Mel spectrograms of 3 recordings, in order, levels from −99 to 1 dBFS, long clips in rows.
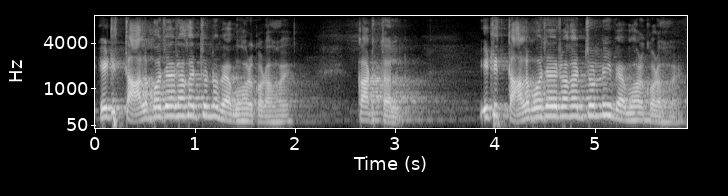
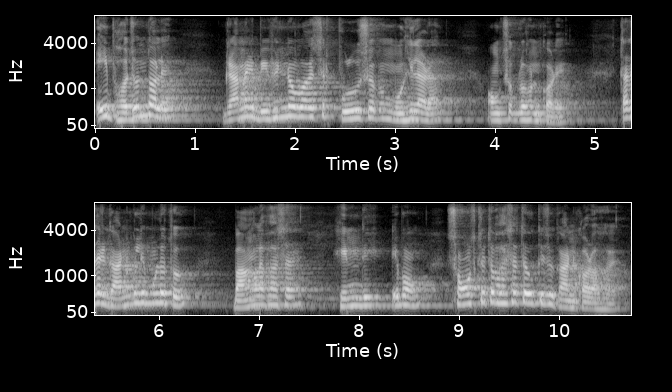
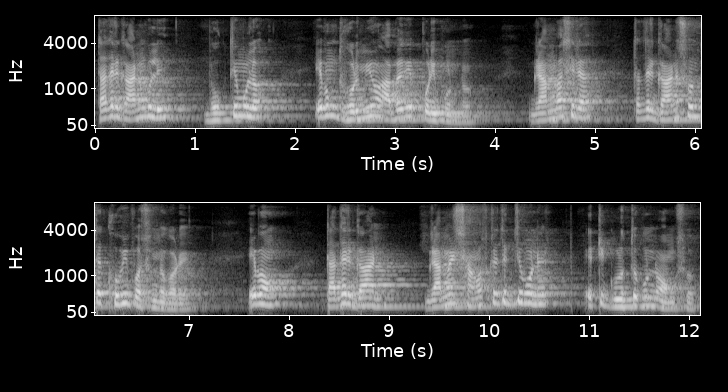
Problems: background sounds at intervals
